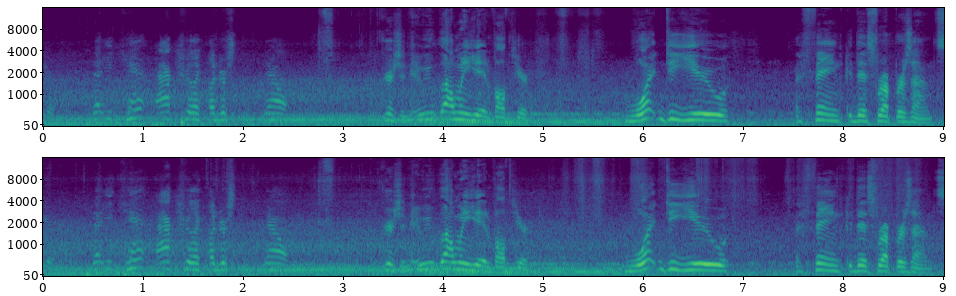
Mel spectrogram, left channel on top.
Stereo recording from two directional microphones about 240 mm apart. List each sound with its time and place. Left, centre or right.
0.8 s speech: centre
3.3 s speech: left
5.9 s speech: left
